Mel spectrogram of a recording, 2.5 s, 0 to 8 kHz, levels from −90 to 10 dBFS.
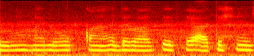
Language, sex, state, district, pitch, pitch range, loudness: Hindi, female, Punjab, Kapurthala, 215 Hz, 215-220 Hz, -14 LUFS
